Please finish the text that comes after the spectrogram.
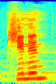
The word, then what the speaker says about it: können: Able to के लिए, ओ के ऊपर उमलाउट लगा हुआ है, प्रोनाउंसिएशन होगा किनिन। अगर ओ को आप जनरली प्रोनाउंस करना चाहते हो तो आप इसको बोलेंगे ओ, सिंपल ओ, बट यहाँ पर आएगा किनिन, किनिन टू be able to.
